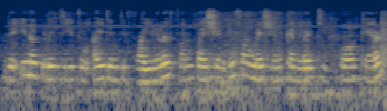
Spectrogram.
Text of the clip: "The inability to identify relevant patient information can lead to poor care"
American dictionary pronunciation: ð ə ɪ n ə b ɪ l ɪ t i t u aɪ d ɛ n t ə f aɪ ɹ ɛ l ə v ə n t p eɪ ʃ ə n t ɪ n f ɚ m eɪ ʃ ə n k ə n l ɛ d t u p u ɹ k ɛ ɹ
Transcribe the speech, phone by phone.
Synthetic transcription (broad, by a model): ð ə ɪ n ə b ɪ l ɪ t i t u aɪ d ɛ n t ə f aɪ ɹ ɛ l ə f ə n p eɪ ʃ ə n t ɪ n f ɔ m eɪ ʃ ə n k ə n l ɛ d t u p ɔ l k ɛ ɹ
